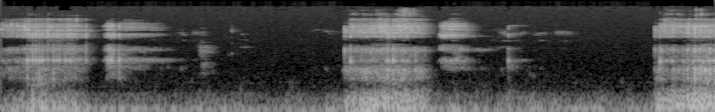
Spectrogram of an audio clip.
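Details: Loud, harsh, rattling snores about every three seconds with quieter breathing between; an adult filmed by a friend while asleep, possibly after heavy drinking; ordinary heavy snoring.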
